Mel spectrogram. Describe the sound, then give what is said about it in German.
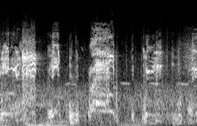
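Several young pigs grunt and squeal in quick, overlapping bursts, with shrill high-pitched cries breaking through low snuffling grunts, loud throughout the short stretch. “Auch ohne viel Technik lässt sich bei diesen Schweinchen erkennen, welche Emotionen gerade durch ihren Körper gehen.”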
